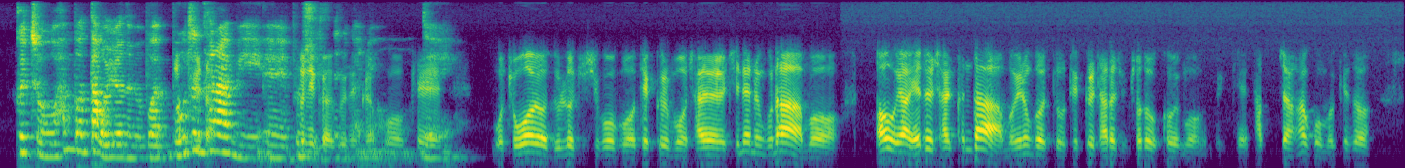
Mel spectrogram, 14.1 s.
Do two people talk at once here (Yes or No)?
Yes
